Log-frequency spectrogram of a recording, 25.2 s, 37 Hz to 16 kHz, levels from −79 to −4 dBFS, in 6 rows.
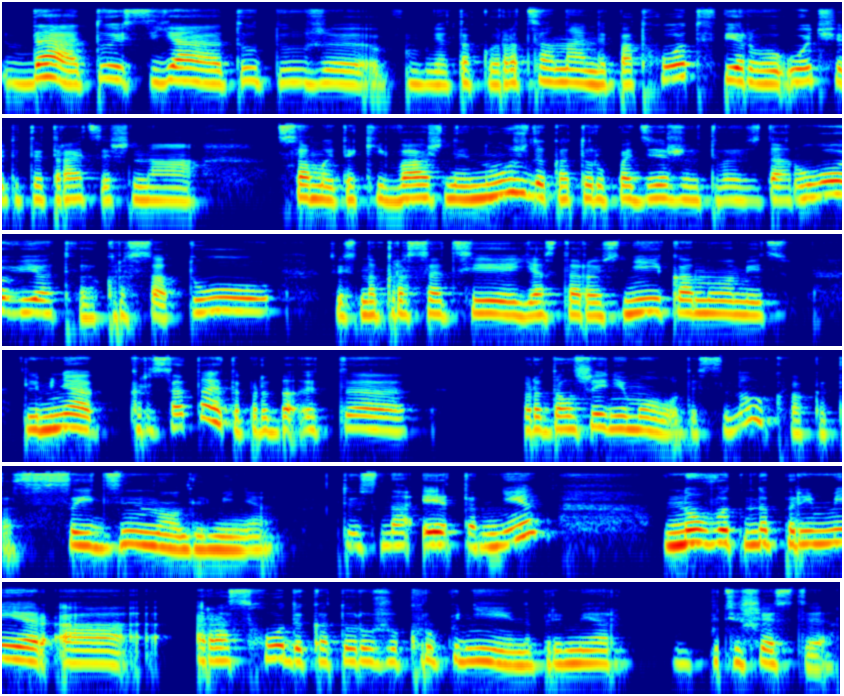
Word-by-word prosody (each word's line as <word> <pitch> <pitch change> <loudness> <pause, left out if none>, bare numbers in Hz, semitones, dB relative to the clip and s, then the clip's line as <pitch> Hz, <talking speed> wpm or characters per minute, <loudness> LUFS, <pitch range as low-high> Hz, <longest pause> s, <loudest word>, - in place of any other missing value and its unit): да, 200 +1 +6
то 220 +8 -8
есть 240 -2 -1
я 210 -3 +3
тут 220 +1 -9
уже 195 -2 -5
у 190 - -8
меня 185 -1 -6
такой 190 0 -6
рациональный 205 -1 -1
подход. 245 +9 +1
В - - -12
первую 205 -5 +2
очередь, 210 -3 -3
ты 200 - -5
тратишь 195 0 -4
на 185 -2 -5 0.3
самые 205 -3 +2
такие 190 +1 -6
важные 210 -1 +4
нужды, 245 +3 +2
которые 200 0 -3
поддерживают 200 -1 -1
твое 190 0 -7
здоровье, 220 +6 +2
твою 175 -5 -10
красоту, 240 +6 0 0.2
то - - -11
есть 180 - -5
на 205 - 0
красоте 215 0 +1
я 200 +1 +1
стараюсь 200 -1 -1
не 240 +3 +2
экономить. 215 -4 -1 0.3
Для 220 -1 -1
меня 225 -2 +4
красота 225 - 0
это 325 - +3
продо 210 0 -1
это 210 -1 -1 0.5
продолжение 225 +2 +1
молодости, 195 -3 -4
ну 350 - -5
как 180 - -12
это 175 - -13
соединено 215 -2 +1
для 175 0 -2
меня. 175 +1 -2 0.3
То 210 - -9
есть 195 +1 -3
на 220 0 -4
этом- 220 -3 +4
нет. 385 - +3 0.6
Но 240 +4 +8
вот, 250 0 +5
например, 240 0 +3
а, 200 - -1 0.2
расходы, 225 +1 +1
которые 215 +1 -3
уже 215 0 -7
крупнее, 225 -5 -3
например, 195 +2 -3 0.2
м, 190 - -13
путешествия. 195 -7 -4
210 Hz, 155 wpm, -24 LUFS, 195-230 Hz, 0.6 s, Но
